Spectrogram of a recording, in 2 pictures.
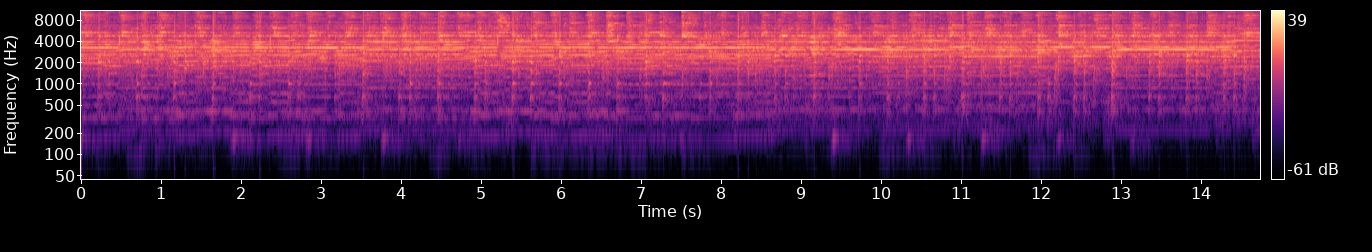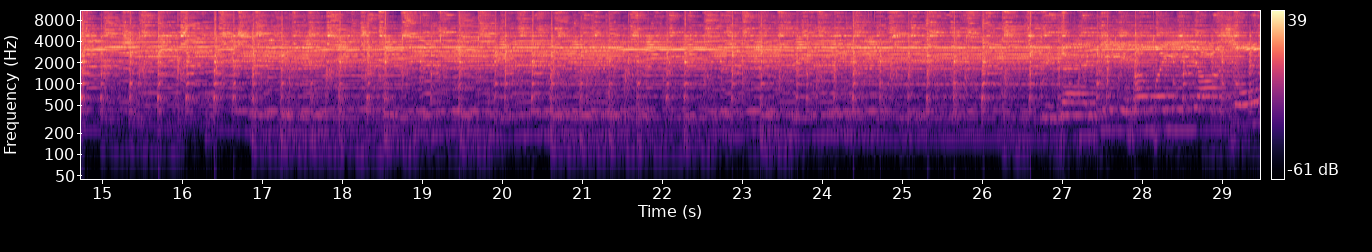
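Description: Traditional Bhojpuri devotional music in an instrumental passage: steady held tones over hand-drum and jingling percussion, with a singing voice coming back in near the end.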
